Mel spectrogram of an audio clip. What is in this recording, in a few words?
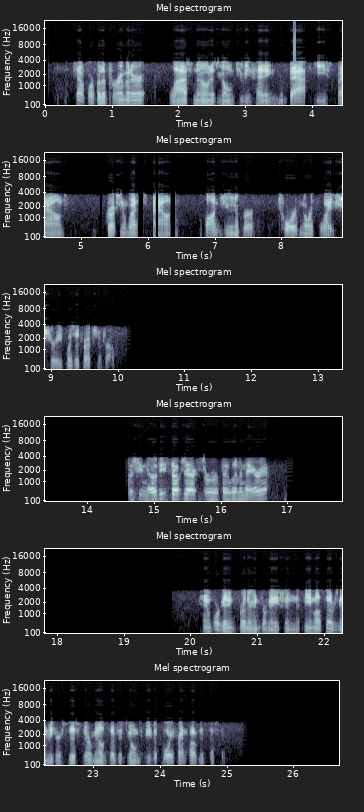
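Police Disp, radio; Wake Forest; p25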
